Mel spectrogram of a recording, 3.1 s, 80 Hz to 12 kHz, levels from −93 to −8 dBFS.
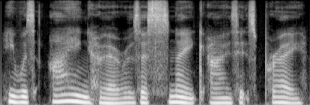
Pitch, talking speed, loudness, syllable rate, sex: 165 Hz, 195 wpm, -17 LUFS, 4.4 syllables/s, female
